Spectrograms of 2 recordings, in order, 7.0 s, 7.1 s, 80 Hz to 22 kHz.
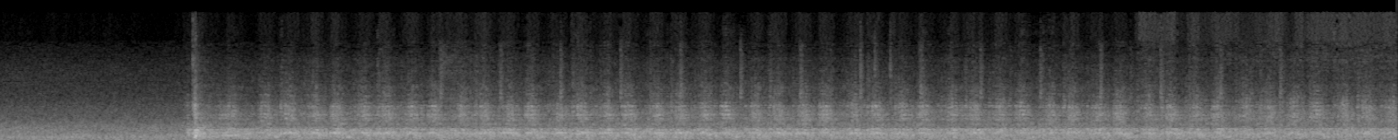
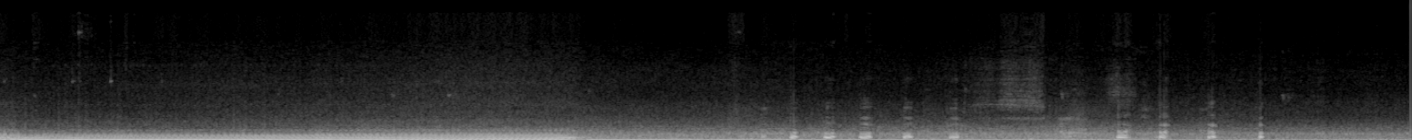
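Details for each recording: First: Fiat 131 Mirafiori Abarth with newly fitted twin Webers, waking after years sitting: starter click then steady churning about four beats a second that doesn't catch; no fuel yet in carburettors, later fires smoothly. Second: Fiat 131 Mirafiori Abarth with twin Webers, road test after revival: strong, even pull with smoothly climbing note, clean gear change, steady drone; healthy acceleration, though car feels wobbly, prop shaft balance suspected.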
